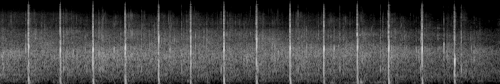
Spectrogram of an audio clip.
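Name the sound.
audience clapping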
